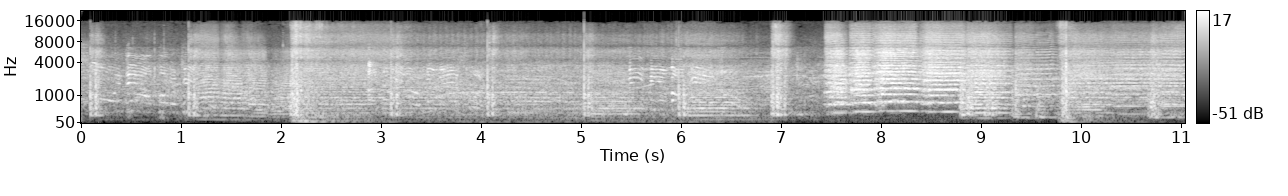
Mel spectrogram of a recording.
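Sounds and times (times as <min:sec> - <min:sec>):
brass chords: 0:01.1 - 0:11.0
bass drum hit: 0:02.1 - 0:05.4
drum strikes: 0:02.1 - 0:07.2.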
